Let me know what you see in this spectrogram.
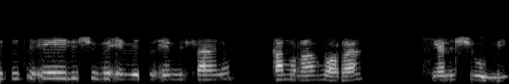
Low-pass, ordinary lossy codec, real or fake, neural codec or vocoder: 3.6 kHz; Opus, 64 kbps; real; none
